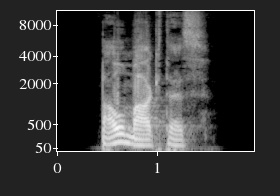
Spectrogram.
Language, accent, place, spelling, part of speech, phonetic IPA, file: German, Germany, Berlin, Baumarktes, noun, [ˈbaʊ̯ˌmaʁktəs], De-Baumarktes.ogg
- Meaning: genitive singular of Baumarkt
